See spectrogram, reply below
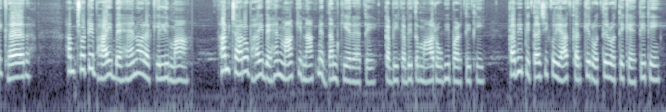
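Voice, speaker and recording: A woman's voice: on the high side, darkish tone. Woman reading a story aloud. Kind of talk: scripted story narration.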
